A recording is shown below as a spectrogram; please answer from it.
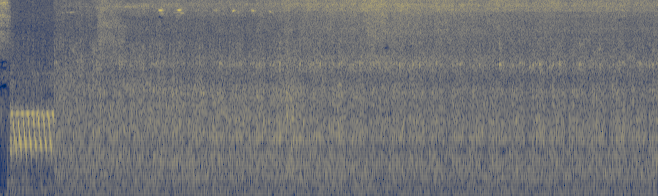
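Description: Engine of a police armoured water-cannon truck running, under a steady wash of street noise. A brief buzzy tone sounds right at the start.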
